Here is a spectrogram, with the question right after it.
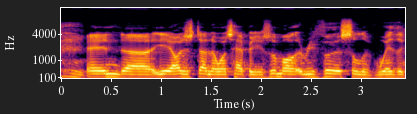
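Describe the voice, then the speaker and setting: There is noticeable background noise. A man with an Australian accent talks at a fairly high pitch. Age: 60s. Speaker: interviewee sharing life experience. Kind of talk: casual chat.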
